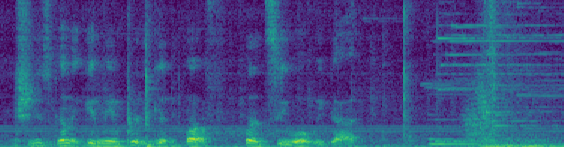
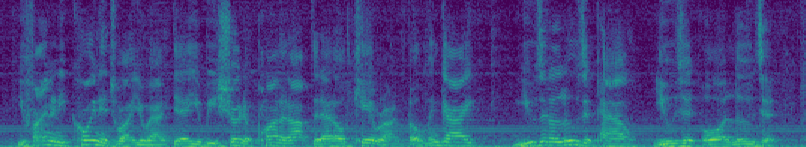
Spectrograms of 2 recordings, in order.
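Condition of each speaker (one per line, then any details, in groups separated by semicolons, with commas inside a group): Cerebral palsy
No condition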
